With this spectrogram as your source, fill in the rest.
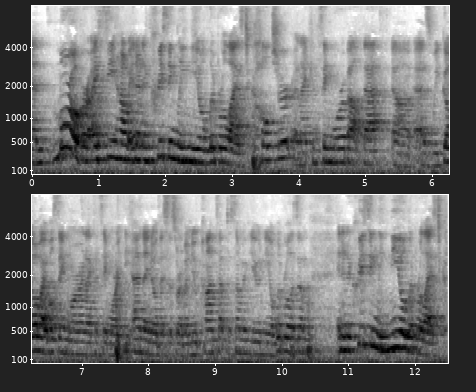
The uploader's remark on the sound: This lecture was recorded on February 17, 2016 in the Pruyne Lecture Hall at Amherst College.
